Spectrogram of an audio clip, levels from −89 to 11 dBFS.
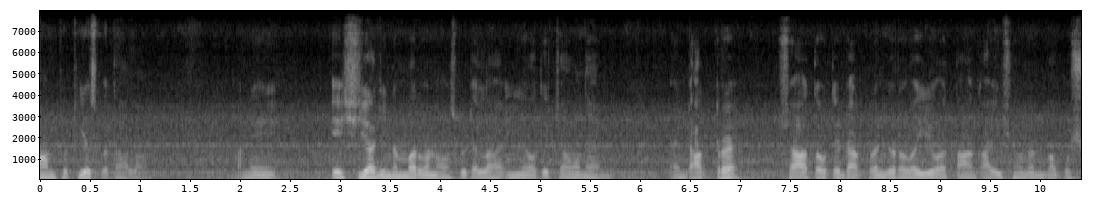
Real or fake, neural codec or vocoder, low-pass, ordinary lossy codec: real; none; none; none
